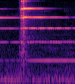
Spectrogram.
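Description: A single bright ring from a game show buzzer bell being tested, a sharp metallic ding with a clear sustained tone that fades quickly.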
